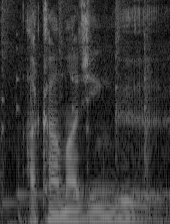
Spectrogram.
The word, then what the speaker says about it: 赤間神宮: À côté de Shunpanrō se trouve le sanctuaire d'Akama (prononcé Akama Jingu) qui surplombe la mer de Shimonoseki, avec ses bâtiments de sanctuaire rouge vif.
